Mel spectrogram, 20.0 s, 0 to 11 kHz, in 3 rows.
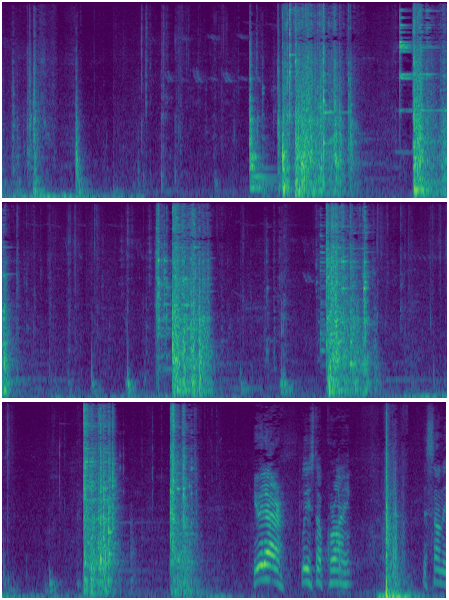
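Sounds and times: metal tubes crashing into bin: 3.8 - 5.4, 6.0 - 7.1, 9.0 - 10.0, 11.4 - 12.4, 14.6 - 15.3
light clinks of metal: 5.9 - 6.8.

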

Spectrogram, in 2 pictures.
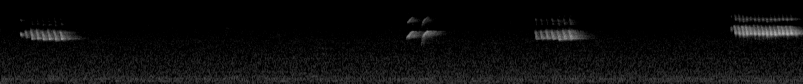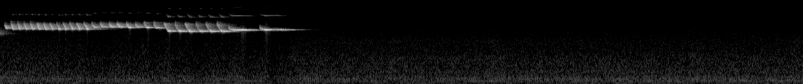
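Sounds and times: canary singing: 0.2 - 0.8, 4.0 - 4.4, 5.4 - 5.9, 7.3 - 11.1.

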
